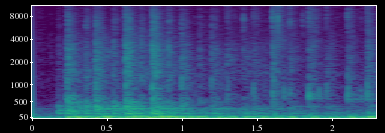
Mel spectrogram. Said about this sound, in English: Do something on the piano. I'll tap the keyboard. Keys.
